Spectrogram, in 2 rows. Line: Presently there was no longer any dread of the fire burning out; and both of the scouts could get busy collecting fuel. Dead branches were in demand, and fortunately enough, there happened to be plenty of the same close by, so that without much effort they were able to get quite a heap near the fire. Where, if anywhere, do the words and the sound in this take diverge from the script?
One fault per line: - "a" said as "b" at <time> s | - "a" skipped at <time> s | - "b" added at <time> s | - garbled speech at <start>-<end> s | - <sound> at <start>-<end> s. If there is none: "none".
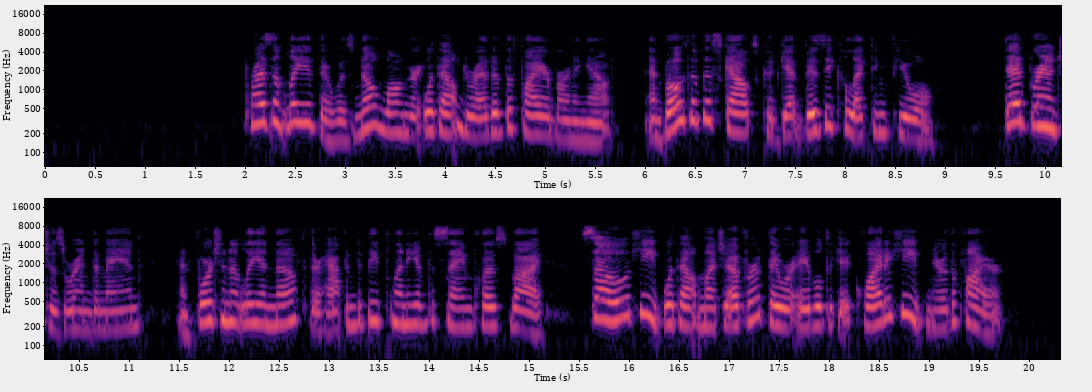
- "any" said as "without" at 3.8 s
- "that" said as "heap" at 16.0 s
